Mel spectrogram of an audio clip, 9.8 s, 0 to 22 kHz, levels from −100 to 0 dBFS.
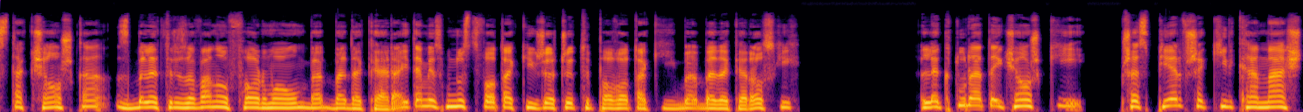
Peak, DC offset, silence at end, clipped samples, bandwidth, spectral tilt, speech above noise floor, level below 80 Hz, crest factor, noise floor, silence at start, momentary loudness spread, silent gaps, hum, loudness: -4 dBFS; under 0.1%; 0 s; under 0.1%; 13 kHz; -5.5 dB/octave; 68 dB; -46 dBFS; 12 dB; -82 dBFS; 0 s; 6 LU; none; none; -15 LUFS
